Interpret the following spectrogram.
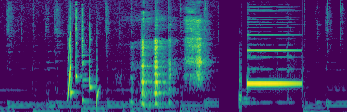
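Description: Background music with a light repeating pattern, with a quick rising blip-like sound effect about a second in. Near the end the music cuts out briefly and a loud, steady, high electronic beep sounds for under a second, like a censor bleep, before the music resumes.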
